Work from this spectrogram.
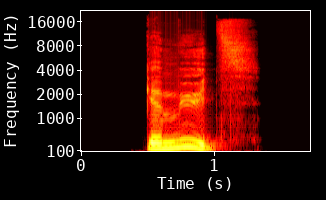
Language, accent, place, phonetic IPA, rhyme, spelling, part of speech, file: German, Germany, Berlin, [ɡəˈmyːt͡s], -yːt͡s, Gemüts, noun, De-Gemüts.ogg
- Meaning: genitive singular of Gemüt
